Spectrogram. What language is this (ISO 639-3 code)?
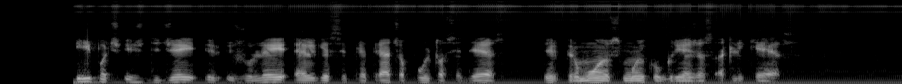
lit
